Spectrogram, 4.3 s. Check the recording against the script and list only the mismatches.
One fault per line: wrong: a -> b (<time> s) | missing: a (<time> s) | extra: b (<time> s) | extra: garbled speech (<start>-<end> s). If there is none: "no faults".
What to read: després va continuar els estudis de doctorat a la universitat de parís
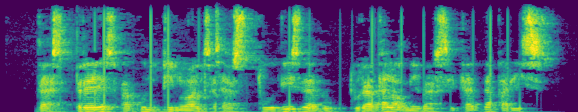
extra: els (1.6 s)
